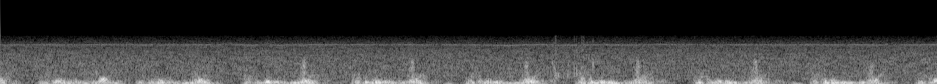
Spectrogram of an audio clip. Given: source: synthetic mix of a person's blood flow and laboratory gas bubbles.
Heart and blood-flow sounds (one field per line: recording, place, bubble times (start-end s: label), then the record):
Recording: Doppler ultrasound of blood flow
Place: precordium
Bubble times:
5.34-5.70 s: bubbles
5.73-5.88 s: bubbles
5.91-5.95 s: bubbles
From the record:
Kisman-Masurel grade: 221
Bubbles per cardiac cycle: several, 3 to 8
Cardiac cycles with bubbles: 10 to 50%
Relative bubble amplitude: barely perceptible (0.100 to 0.250)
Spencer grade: 2 (many but less than half of the cardiac periods contain bubble signals, singularly or in groups)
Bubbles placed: anywhere in the cardiac cycle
